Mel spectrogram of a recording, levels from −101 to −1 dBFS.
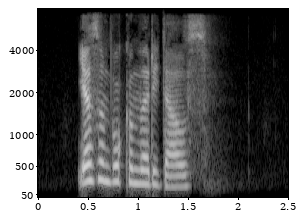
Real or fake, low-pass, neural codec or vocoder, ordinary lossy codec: real; 7.2 kHz; none; AAC, 32 kbps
